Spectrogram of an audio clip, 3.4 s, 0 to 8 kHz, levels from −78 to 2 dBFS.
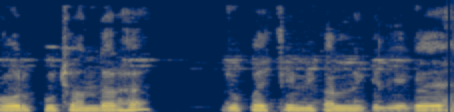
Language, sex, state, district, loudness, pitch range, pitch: Hindi, male, Bihar, Muzaffarpur, -16 LUFS, 155-165 Hz, 160 Hz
